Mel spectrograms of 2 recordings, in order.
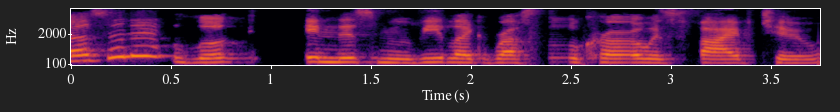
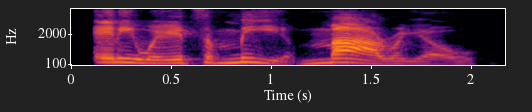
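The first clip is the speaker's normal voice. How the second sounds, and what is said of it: Weird Mario character voice. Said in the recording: “my voice was like weird”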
